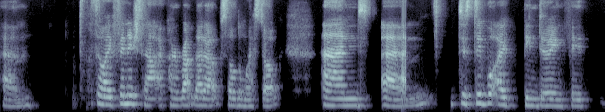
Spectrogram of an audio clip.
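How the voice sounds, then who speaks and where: With a British accent, a woman speaks at a medium pitch. Her intonation is fairly even, with long, frequent pauses. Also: moderate pace. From United Kingdom. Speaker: business coach. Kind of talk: interview.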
